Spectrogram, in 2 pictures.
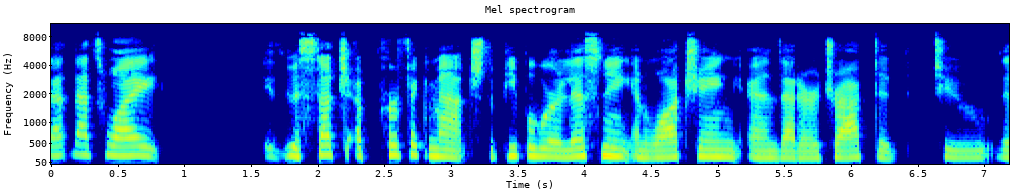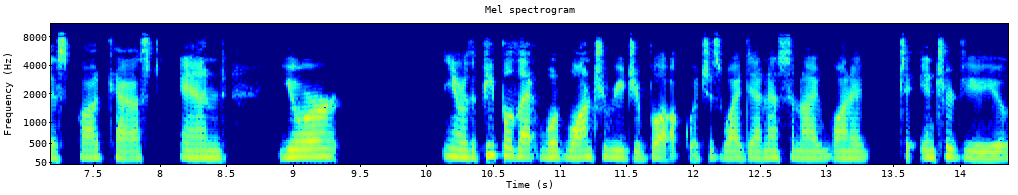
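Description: A woman with a Canadian accent speaks in an unremarkable speaking voice, fairly low in pitch, with fairly even intonation at a moderate pace. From Saskatoon, Canada. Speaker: podcast co-host. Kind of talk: casual interview.

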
